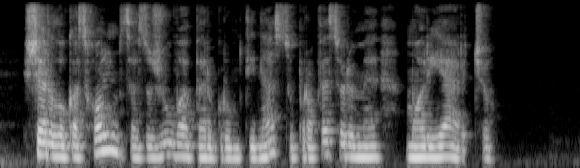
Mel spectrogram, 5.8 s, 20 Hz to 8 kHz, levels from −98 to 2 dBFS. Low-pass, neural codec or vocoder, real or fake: 7.2 kHz; none; real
